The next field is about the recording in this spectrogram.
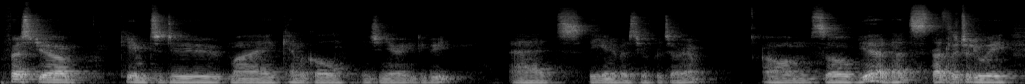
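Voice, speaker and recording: Casting: man, late 20s, low-pitched, informal podcast storyteller, recorded in a heavily echoing room. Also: fairly even intonation, measured pace, darkish tone. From southern Africa, born in Zambia. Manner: informal, conversational, often says "like". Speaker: podcast host. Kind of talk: casual solo podcast storytelling. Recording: very echoey room.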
